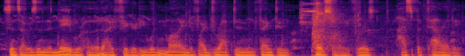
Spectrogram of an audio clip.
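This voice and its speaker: An actor playing a world-weary, cynical middle-aged American ex-cop who narrates a crime game in a deadpan, sardonic voice. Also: male voice, a bass voice, normal speed, background noise. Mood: grim, dry. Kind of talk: noir voice-over narration.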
